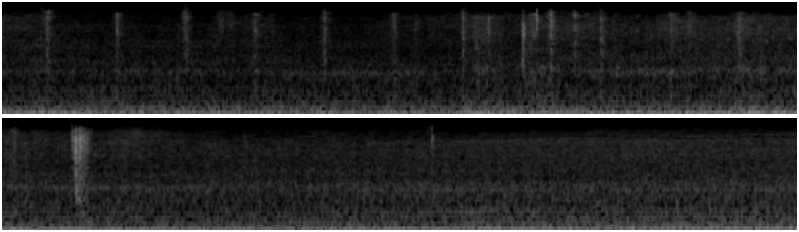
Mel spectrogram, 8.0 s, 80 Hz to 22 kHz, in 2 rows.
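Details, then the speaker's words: Honda FR-V turbo, test drive after refitting the torn intake hose from air filter to turbo (fault: lost pull and odd noise on throttle): smooth low engine and road rumble, no whistle or hiss, pulls well from 2000 rpm, foreign noise gone; normal driving. "Газ в пол. От 2000 машина поехала и набирает прекрасно. Динамика хорошая. Звук посторонний пропал."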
